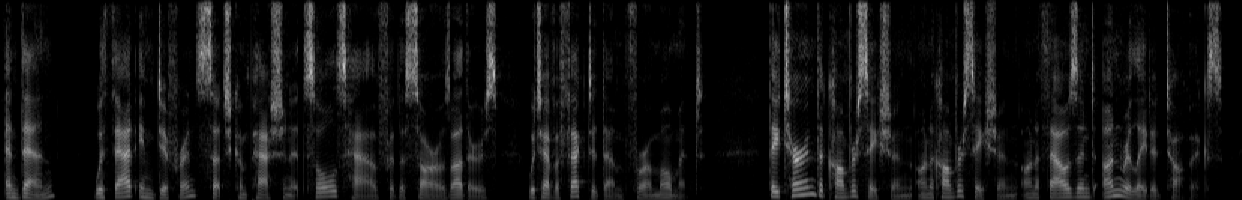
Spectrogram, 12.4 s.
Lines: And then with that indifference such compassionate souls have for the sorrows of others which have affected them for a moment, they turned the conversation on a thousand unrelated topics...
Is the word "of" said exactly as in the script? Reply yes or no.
no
